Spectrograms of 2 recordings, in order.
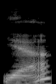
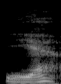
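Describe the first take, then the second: First: Low, soft questioning reply; flattered bandit. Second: Soft, intimate purr; throaty murmur. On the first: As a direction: answer the flirtation with vain interest. Flattered bandit answers the flirtation. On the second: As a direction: murmur it low and seductively. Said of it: "I murmured throatily". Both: Acted.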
